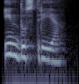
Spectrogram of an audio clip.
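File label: "индустрия", Komi-Zyrian, female; audio dict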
